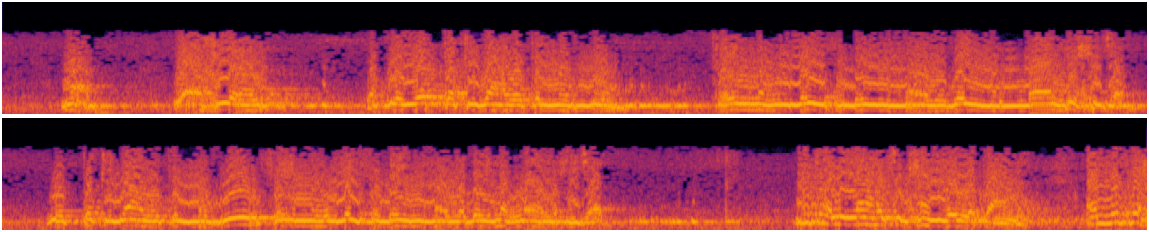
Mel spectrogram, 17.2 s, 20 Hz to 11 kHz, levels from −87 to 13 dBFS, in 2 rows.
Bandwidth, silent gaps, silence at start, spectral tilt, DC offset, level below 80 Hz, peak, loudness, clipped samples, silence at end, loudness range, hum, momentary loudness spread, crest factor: 4.7 kHz; none; 0 s; -12.5 dB/octave; under 0.1%; -32 dBFS; 0 dBFS; -9 LUFS; under 0.1%; 0 s; 2 LU; none; 8 LU; 8 dB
